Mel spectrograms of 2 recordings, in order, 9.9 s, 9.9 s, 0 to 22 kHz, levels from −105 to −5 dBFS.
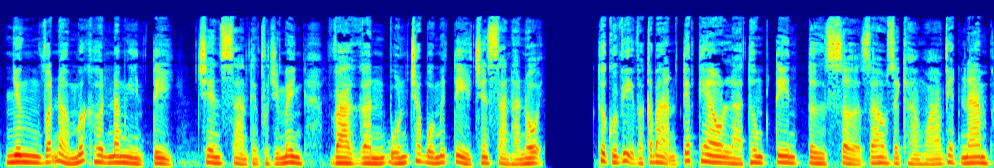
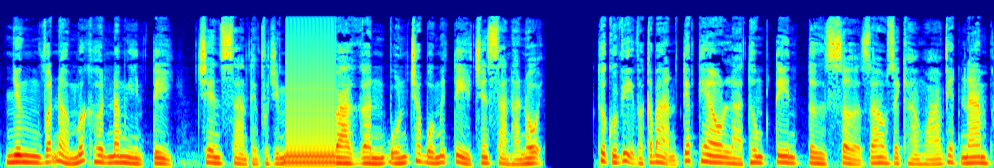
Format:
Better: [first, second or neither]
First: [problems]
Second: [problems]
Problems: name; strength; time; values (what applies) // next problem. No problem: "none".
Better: first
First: none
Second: audio freezing; at 3 s for 0.5 s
